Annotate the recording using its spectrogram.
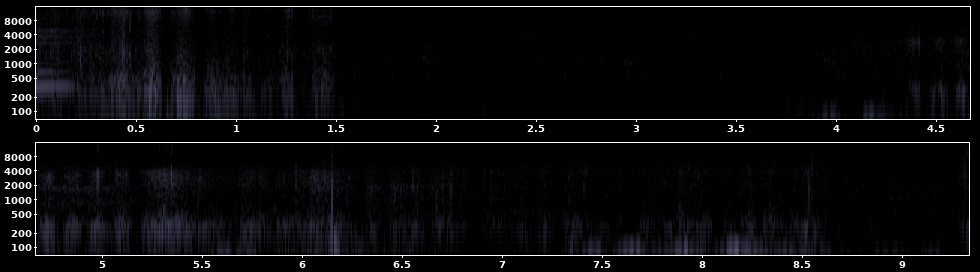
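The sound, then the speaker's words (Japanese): Soft rain pattering steadily in a quiet space, with faint crackly drops; the patter eases briefly in the middle before returning a little stronger. No voices. “雨の音が聞こえますね。”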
